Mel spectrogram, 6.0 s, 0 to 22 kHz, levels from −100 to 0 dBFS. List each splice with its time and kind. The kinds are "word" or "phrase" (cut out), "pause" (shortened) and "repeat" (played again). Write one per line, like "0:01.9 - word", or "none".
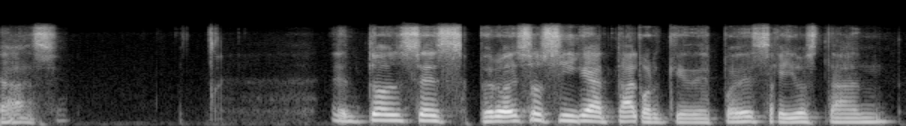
0:03.1 - word
0:03.8 - word
0:04.2 - word
0:05.1 - word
